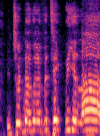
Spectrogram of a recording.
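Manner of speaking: very loud, high-pitched yell at full blast. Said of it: "stop doing it in the [name] voice".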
